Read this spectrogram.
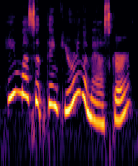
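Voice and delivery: put-on high, anxious little girl; pleading. A narrator's reading. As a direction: urge him in a high voice. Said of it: "Gentian pleaded".

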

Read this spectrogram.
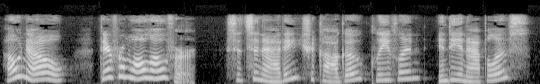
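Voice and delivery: high-pitched, chatty schoolgirl voice; lively young girl, pitched well up. Acted. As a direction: reel off the answer in a high girlish lilt.

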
